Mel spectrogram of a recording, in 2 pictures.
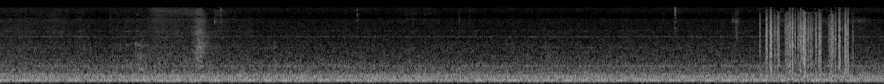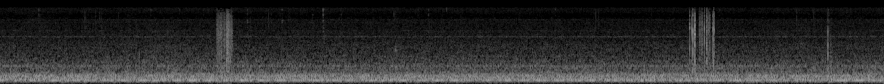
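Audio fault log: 7.59–8.54 s, cable scratch noise: a rough, crackly rustle sits on top of the sound for most of a second, a bit louder than the sound itself. It's likely a worn cable or connector being shifted, so the contact keeps making and breaking and sprays uneven noise bursts.
11.00–11.17 s, cable scratch noise: a short scratchy flick, roughly level with the sound.
15.73–15.99 s, cable scratch noise: another brief rustle at a similar level.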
